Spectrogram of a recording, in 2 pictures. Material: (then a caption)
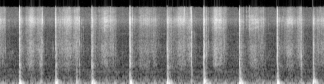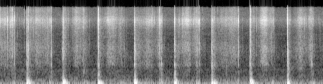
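Synthetic leather. A bare fist strikes a foam-padded, synthetic leather vinyl boxing focus mitt in fast knocks. Each hit is a dull, deep thud that dies away almost instantly, with a faint high slap on top. Strong blows alternate with softer ones in a steady but slightly uneven rhythm.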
